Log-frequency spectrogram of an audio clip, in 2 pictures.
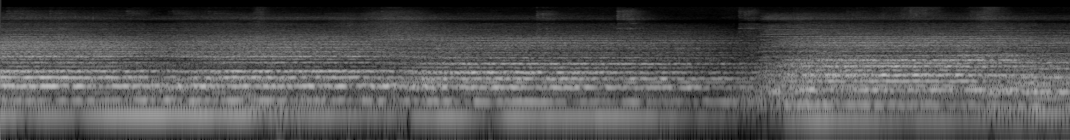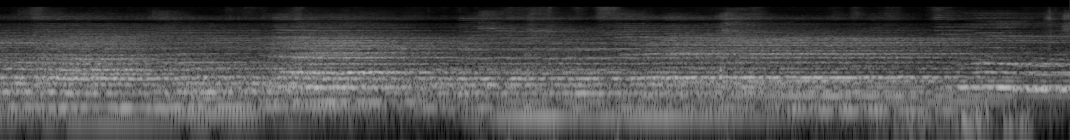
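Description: Choir singing in long, held phrases, with a brief dip between phrases about five and a half seconds in.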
